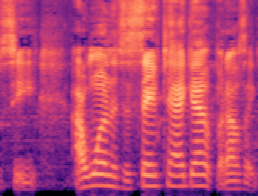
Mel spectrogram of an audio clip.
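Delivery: ordinary talk, nothing marked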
